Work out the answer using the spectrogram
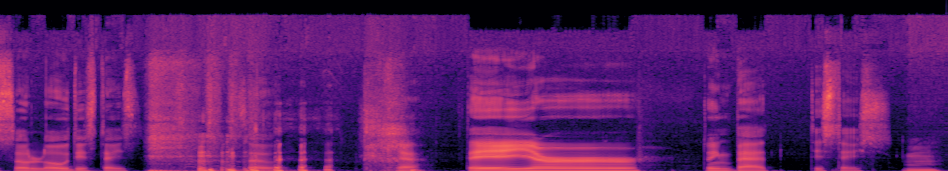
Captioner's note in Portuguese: risos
